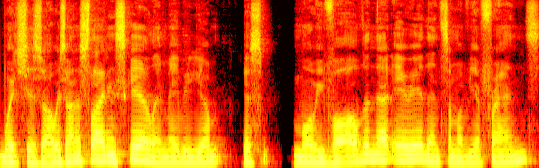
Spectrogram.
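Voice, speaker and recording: The voice carries a dark, mellow tone with fairly even intonation. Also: man, medium pitch for a man, fairly quick pace. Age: 60s. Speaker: guest. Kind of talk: casual chat.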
